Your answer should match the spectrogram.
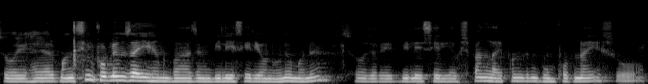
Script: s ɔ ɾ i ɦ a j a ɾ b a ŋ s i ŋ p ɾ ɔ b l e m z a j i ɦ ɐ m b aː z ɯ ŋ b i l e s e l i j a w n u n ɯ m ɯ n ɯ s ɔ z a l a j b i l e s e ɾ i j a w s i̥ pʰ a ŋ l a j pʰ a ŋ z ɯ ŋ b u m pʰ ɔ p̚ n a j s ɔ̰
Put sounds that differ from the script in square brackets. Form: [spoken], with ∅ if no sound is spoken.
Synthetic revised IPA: s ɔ ɾ i ɦ a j a ɾ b a ŋ s i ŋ p ɾ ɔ b l e m z a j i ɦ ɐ m b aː z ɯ ŋ b i l e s e [ɾ] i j a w n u n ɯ m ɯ n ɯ s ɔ z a [ɾ] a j b i l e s e ɾ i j a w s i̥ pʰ a ŋ l a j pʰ a ŋ z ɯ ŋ b u m pʰ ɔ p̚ n a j s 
